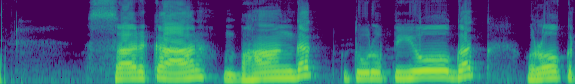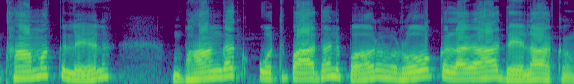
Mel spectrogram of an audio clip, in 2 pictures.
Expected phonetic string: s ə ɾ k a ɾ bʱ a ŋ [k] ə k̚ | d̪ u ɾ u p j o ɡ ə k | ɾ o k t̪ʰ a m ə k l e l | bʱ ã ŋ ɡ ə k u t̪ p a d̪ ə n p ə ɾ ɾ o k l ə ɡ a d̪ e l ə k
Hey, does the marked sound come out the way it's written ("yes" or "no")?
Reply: no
